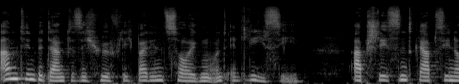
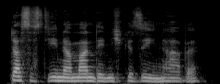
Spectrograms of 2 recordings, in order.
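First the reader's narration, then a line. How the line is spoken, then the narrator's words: Dry remark. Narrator (German): sagte trocken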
